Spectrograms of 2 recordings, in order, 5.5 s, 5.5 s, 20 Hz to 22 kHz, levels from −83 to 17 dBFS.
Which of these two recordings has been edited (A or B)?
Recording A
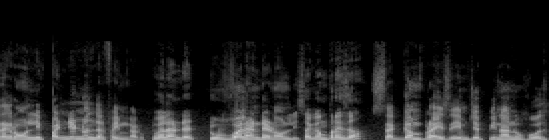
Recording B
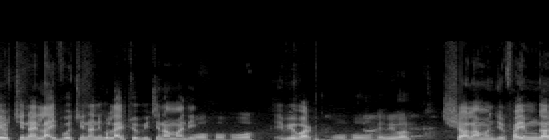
B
